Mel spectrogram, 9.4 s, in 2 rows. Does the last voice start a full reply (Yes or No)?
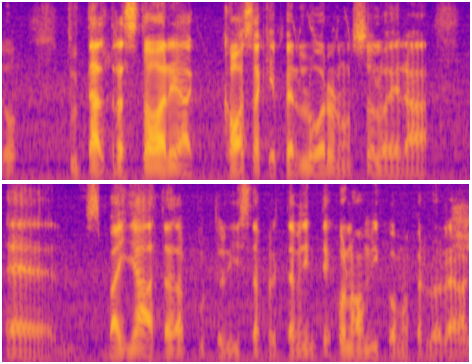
No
